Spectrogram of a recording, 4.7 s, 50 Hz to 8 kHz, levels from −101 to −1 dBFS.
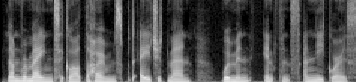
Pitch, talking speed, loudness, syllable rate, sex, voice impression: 170 Hz, 165 wpm, -19 LUFS, 5.1 syllables/s, female, feminine, slightly adult-like, slightly calm, slightly unique, slightly elegant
